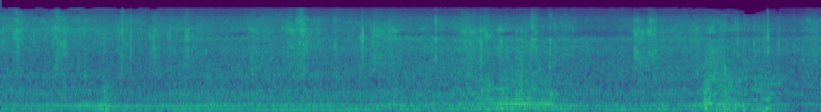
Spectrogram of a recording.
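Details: Wild honeybee colony during honey gathering: low humming buzz with layered tones that swell slightly midway, punctuated by occasional knocks and brushing sounds.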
